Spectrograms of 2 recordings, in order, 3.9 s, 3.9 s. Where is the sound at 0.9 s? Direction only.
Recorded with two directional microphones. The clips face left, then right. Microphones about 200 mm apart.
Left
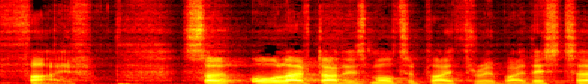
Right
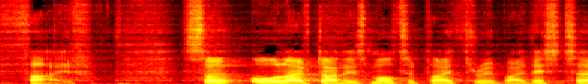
25° right (ahead or behind).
